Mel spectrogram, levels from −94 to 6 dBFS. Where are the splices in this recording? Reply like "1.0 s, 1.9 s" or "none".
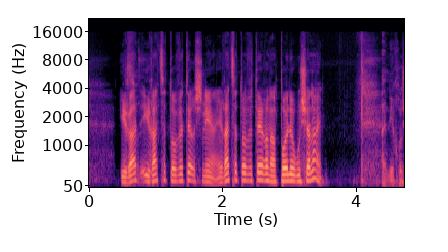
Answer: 2.7 s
